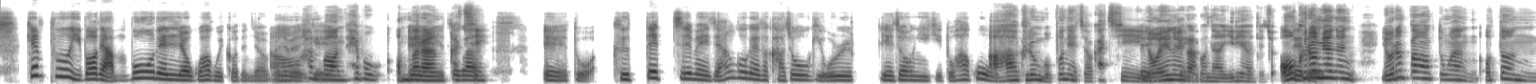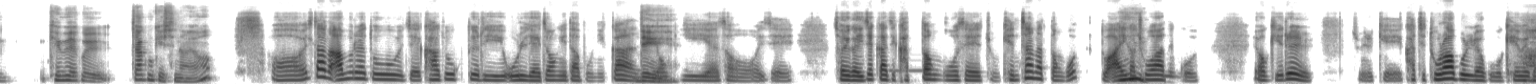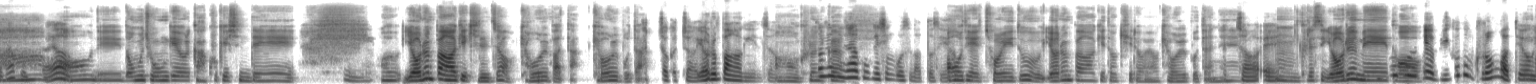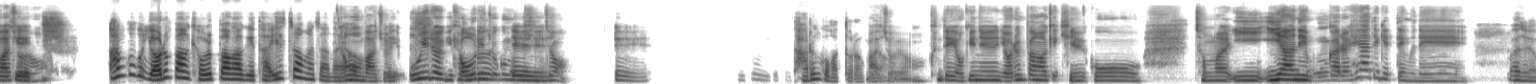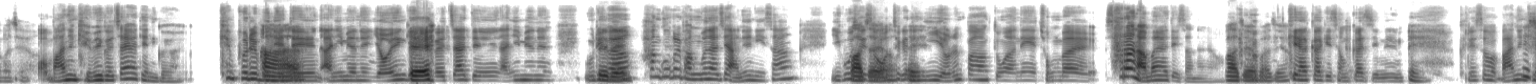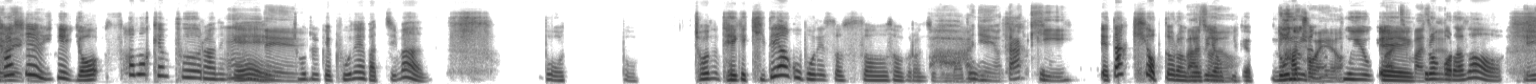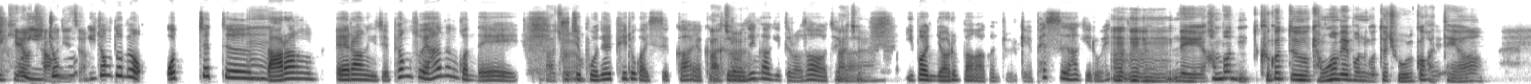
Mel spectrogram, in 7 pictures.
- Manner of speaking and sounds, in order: teeth sucking; tapping; alarm; laughing while speaking: "예"; laugh; other background noise; in English: "day care"
- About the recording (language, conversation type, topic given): Korean, unstructured, 여름 방학과 겨울 방학 중 어느 방학이 더 기다려지시나요?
